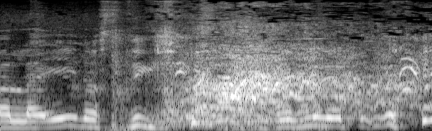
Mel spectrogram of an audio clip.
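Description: A person's voice, then breathy snickering laughter that is loudest about a second in.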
